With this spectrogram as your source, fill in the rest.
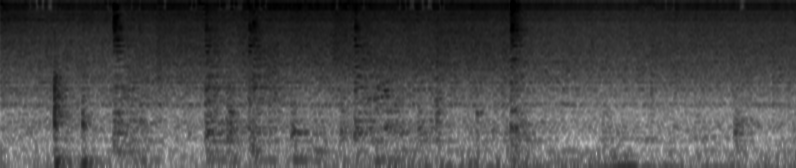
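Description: Tomato cooks in a simmering pan of Bengali uttapam batter, with a constant soft sizzle and several sharp knocks and scrapes of a spoon against the pan.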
